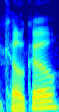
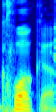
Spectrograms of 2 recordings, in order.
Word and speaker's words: Cuoco: You say Coco? – Cuoco. – Cuoco. – Yeah.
